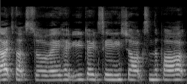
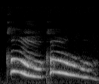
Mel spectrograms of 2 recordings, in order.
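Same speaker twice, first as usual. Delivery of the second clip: crow caw; 12 semitones higher than usual. Acted. Crow revealed in the story.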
